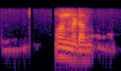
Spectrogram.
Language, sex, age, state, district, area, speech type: Kannada, male, 18-30, Karnataka, Chitradurga, rural, conversation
